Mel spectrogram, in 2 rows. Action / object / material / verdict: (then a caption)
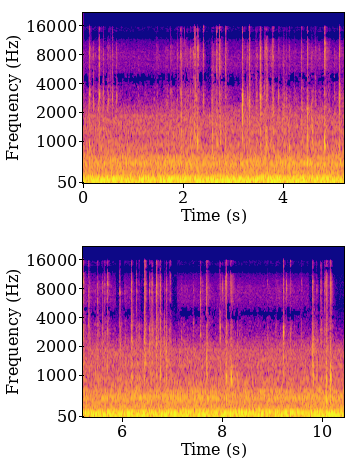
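tap / plastic computer keyboard / plastic / none. Fingertips type steadily on the plastic keycaps of a black plastic Perixx Periboard 612 wireless Bluetooth ergonomic split keyboard with a hollow housing, lying on a grey laminate desk. Quick, light clicks and taps run continuously over a constant deep, low rumble, possibly faint background vehicle noise.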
